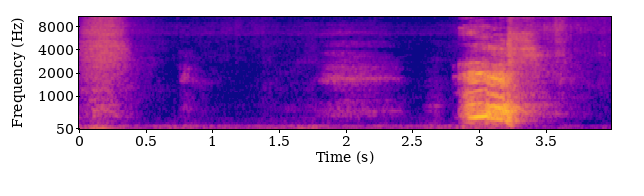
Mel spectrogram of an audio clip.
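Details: A brief breathy sound, a pause, then one loud, forceful sneeze in a quiet room during a long bout of repeated sneezing; sneeze.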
